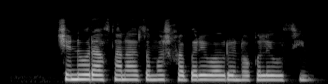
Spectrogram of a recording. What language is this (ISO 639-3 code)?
pus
